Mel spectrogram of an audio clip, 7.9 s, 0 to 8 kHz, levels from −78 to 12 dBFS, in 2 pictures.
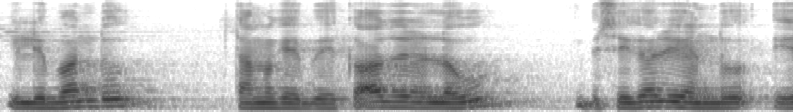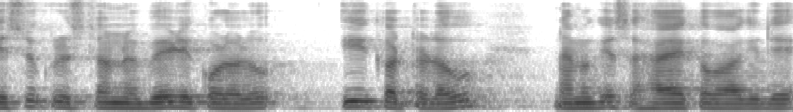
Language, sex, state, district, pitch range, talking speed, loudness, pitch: Kannada, male, Karnataka, Dharwad, 125-145 Hz, 100 wpm, -17 LUFS, 130 Hz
